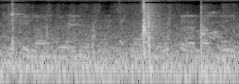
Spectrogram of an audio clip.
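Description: Badminton racket striking a shuttlecock: one sharp crack about one and a half seconds in, with a fainter click at the start, over low background voices.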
